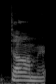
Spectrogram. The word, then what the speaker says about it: Dahmer: Is it Donner or Dahmer? Because you know I always say it wrong. Dahmer.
